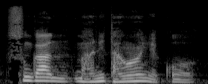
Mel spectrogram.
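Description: With a medium-pitched voice and the Gyeongsang accent of his native Busan, South Korea, this pastor in his fifties preaches in a measured, earnest manner. Part of his sermon is a story from his own life.

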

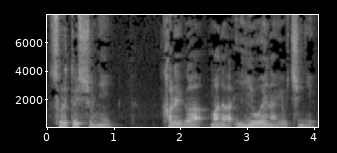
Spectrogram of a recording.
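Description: A man preaching a sermon, explaining Bible verses in a measured, expository way and reading passages aloud. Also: mid-range voice, steady tone, mellow. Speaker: pastor.

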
